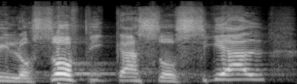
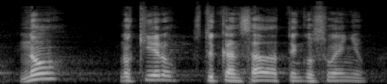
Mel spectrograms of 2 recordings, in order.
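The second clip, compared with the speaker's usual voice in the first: put-on stubborn, childlike, digging-in tone; 11 dB quieter than usual. Retelling a daughter's refusal to brush her teeth: imitating a defiant child. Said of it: "cuando nuestros hijos de repente nos desafían".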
